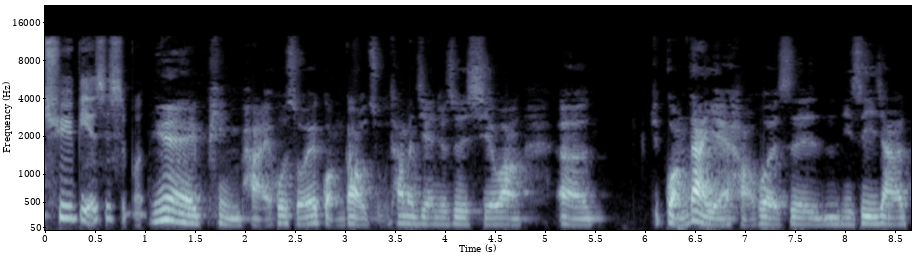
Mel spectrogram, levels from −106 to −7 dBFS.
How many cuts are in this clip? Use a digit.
1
